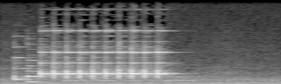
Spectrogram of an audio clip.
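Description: Phone dialing beeps: a couple of short electronic tones, then a rapid train of pitched beeps, about a dozen a second, lasting about a second.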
